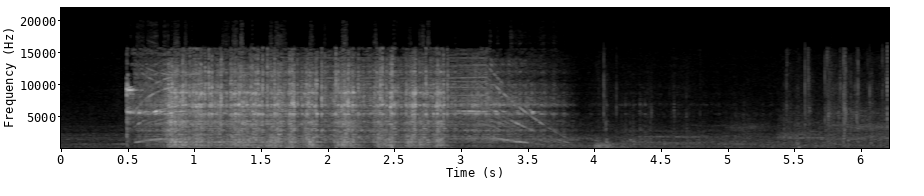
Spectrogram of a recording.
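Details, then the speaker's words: Sunnysky 2212 980kv motor number one on a Squirrel 360 quadcopter (Naze32, F-30A SimonK ESC), prop fitted loosely: high-pitched whine spins up, holds and winds down smoothly, spinning the correct direction; normal motor spin. "so let's do motor number one again and we see that it's spinning this direction which is correct"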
